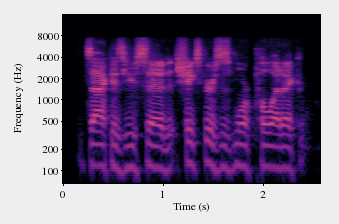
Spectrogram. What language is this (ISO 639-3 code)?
eng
